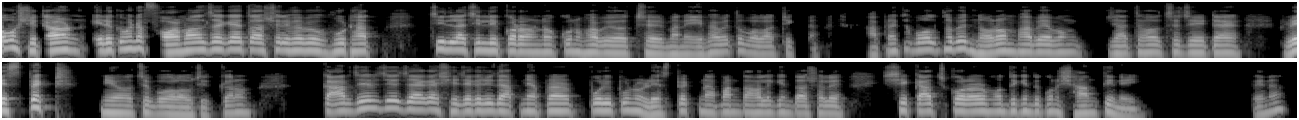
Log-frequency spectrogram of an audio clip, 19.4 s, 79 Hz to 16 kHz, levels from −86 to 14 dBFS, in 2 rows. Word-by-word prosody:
অবশ্যই 200 -6 +3
কারণ 180 +2 +9 0.2
এরকম 175 +4 +3
একটা 205 -2 +1
ফরমাল 150 +4 +6
জায়গায় 190 0 +5
তো - - +3
আসলে 175 +1 -1
এভাবে 170 0 +3
হুট-হাট 160 -1 +1 0.4
চিল্লাচিল্লি 175 -3 +3
করানো 150 -2 +2
কোনোভাবে 145 -2 -1
হচ্ছে 130 +1 -5 0.2
মানে 120 0 -3
এভাবে 145 +4 -3
তো - - -4
বলা 125 -1 -2
ঠিক 125 -3 -11
না। 95 - -17 0.4
আপনাকে 160 +9 -7
বলতে 180 0 0
হবে 200 +1 +1
নরমভাবে 150 +1 +1
এবং 145 +1 -5 0.3
যাতে 130 +1 -4
হচ্ছে 145 0 -4
যে 140 - -2
এটা 140 +1 -2 0.5
রেসপেক্ট 170 +8 +5 0.3
নিয়ে 140 -1 0
হচ্ছে 130 +2 -4
বলা 120 -2 0
উচিত। 110 -1 -9
কারণ 140 +1 -4 0.6
কাজের 165 +7 +2
যে 215 - +4
জায়গা 180 0 +3
সে 160 - -5
জায়গায় 160 0 +1
যদি 160 - +3
আপনি 155 - -6
আপনার 160 +1 +3 0.2
পরিপূর্ণ 165 +1 0
রেসপেক্ট 125 +6 -4
না 140 - -2
পান 145 0 -2
তাহলে 140 0 -2
কিন্তু 135 -2 -6
আসলে 130 0 -3 0.4
সে 170 - 0
কাজ 155 0 +2
করার 160 -1 +3
মধ্যে 155 0 -3
কিন্তু 150 -1 -4
কোনো 145 - -5
শান্তি 130 +2 -2
নেই। 100 -1 -7 0.9
তাই 120 - -8
না? - - -5
155 Hz, 185 wpm, -23 LUFS, 140-170 Hz, 0.9 s, কারণ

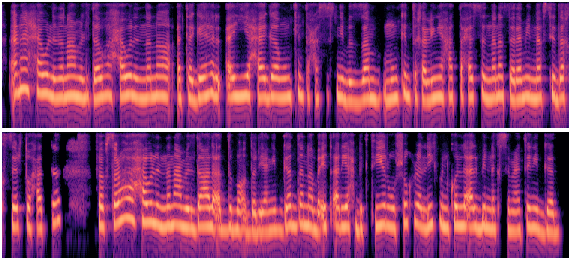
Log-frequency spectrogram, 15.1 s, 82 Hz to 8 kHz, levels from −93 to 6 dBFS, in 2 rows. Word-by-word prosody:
أنا 325 +5 +2
هاحاول 290 -4 +1
إن 245 - +1
أنا 255 +1 +2
أعمل 255 -2 +2
ده 245 0 +2
وهاحاول 265 +1 +1
إن 245 -1 0
أنا 260 0 0
أتجاهل 250 +3 +1
أي 260 +1 +3
حاجة 250 -1 +1
ممكن 255 +2 -1
تحسّسني 255 0 -5
بالذنب، 230 +2 -1
ممكن 245 +3 0
تخلّيني 250 0 0
حتّى 250 0 -5
أحس 250 +2 -4
إن 245 -2 +1
أنا 265 +1 +1
سلامي 245 0 +1
النَفْسي 245 +1 0
ده 250 +1 +2
خِسرته 255 0 -2
حتّى، 240 +4 -4 0.5
فبصراحة 290 +6 +1
هاحاول 305 -2 +2
إن 260 -2 +1
أنا 270 +1 +2
أعمل 250 -3 +2
ده 260 - +1
على 255 -1 +3
قد 225 +2 -1
ما 230 -2 0
أقدر، 215 -1 -3
يعني 220 +2 -1
بجد 260 +4 0
أنا 270 -3 +1
بقيت 240 +2 0
أريَح 255 0 +1
بكتير 265 +3 -1
وشكرًا 280 +3 -2
ليك 265 +3 -2
من 260 -2 +2
كلّ 265 +1 +2
قلبي 255 0 +1
إنّك 240 -1 -1
سمعتني 235 +1 -3
بجد. 210 -2 -2
255 Hz, 200 wpm, -15 LUFS, 240-265 Hz, 0.5 s, أي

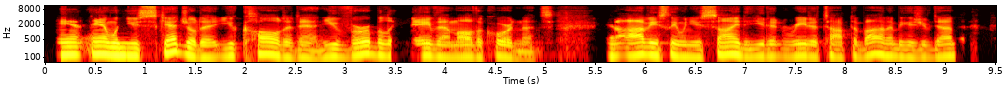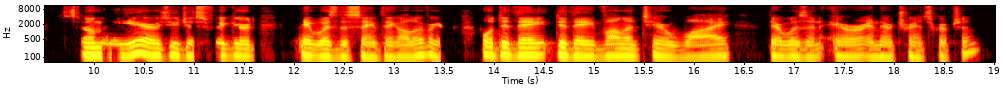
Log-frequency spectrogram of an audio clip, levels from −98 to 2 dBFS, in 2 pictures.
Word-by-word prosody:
And 125 0 +3
and 135 -2 +6
when 120 0 +5
you 115 -1 +2
scheduled 140 - +3
it, 95 0 0
you 110 +1 -2
called 125 -1 0
it 95 0 -4
in. 90 -3 -2
You 105 +2 0
verbally 120 +2 0 0.2
gave 110 -1 +3
them 95 -1 -1
all 100 0 +2
the 100 -1 -4
coordinates. 85 -9 -4 0.5
And 115 +1 -1
obviously 120 -1 +3
when 100 -1 -2
you 100 0 -3
signed 130 +3 +3
it, 100 - -5
you 105 +1 -3
didn't 105 0 -5
read 110 +2 0
it 100 - -4
top 100 -1 -3
to 115 - -5
bottom 115 +1 -1
because 100 -1 -5
you've 100 - -8
done 105 +2 0 0.2
it - - -26 0.3
so 125 -1 0
many 115 -2 -1
years 120 -1 +3
you 120 - 0
just 110 -1 -3
figured 110 -2 0 0.5
it 115 - +6
was 105 -2 +1
the 100 -2 -3
same 95 0 +1
thing 95 0 -3
all 100 0 -1
over 125 +3 -2
again. 105 - -2 0.4
Well, 130 -2 +3
did 120 -1 +2
they 120 0 +5
did 120 -2 +2
they 110 -2 +3
volunteer 110 +1 -1
why 100 +3 -2 0.4
there 105 -2 +1
was 100 -1 -2
an 100 +2 -5
error 105 +1 -2
in 100 -1 -3
their 100 -1 -3
transcription? 105 - -7
110 Hz, 195 wpm, -25 LUFS, 100-120 Hz, 0.5 s, and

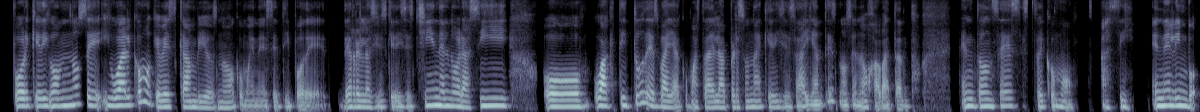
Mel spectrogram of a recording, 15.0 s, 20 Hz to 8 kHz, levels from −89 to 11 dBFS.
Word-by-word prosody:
porque 190 0 +2
digo, 190 0 +2
no 210 +4 +3
sé, 210 -4 -1
igual 205 +1 +4
como 285 +3 0
que - - -1
ves 165 0 +1
cambios, 155 -3 -1
¿no?, 145 0 -2
como 65 - -7
en 65 0 -7
ese 65 - -6
tipo - - -4
de - - -7
de 165 - -2
relaciones 165 0 -1
que - - -3
dices: 90 0 -3
"Chin, 205 - +3
él 195 0 +3
no 185 -1 +2
era 165 -3 +2
así", 200 +5 +2 0.4
o 175 +1 +5
o 200 - +6
actitudes, 200 +3 +1
vaya, 165 -2 0
como - - -6
hasta 155 - -3
de 150 - 0
la 155 -1 -1
persona 160 +1 -3
que 165 -3 -6
dices: 155 - -5
"Ay, 100 +4 -1
antes 155 +9 -3
no 105 - -2
se - - -7
enojaba 100 - -2
tanto". - - -7 0.5
Entonces, 185 +1 0
estoy 160 -3 -5
como 175 0 -3 0.3
así, 155 -1 -5 0.2
en 195 +1 +4
el 200 0 +5
limbo. 195 -3 +3
175 Hz, 190 wpm, -22 LUFS, 155-195 Hz, 0.5 s, o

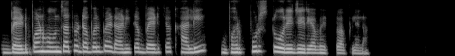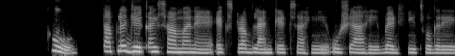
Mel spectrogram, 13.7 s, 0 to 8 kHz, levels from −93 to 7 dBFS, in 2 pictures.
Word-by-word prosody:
Bed 190 -1 +3
पण 245 +1 +4
होऊन 245 -1 +6
जातो 255 +2 +1
डबल 240 0 +1
बेड 255 -5 0
आणि 200 0 +1
त्या 225 - -3
बेडच्या 200 +2 -2
खाली 210 +6 0 0.4
भरपूर 200 +6 0
स्टोरेज 220 -6 +2
एरिया 185 -2 +2
भेटतो 170 -1 -6
आपल्याला. 155 0 -9 2.1
हो. 180 - +3 0.4
तर 255 - 0
आपलं 255 0 +2
जे 240 0 +6
काही 240 0 +2
सामान 205 -3 +2
आहे 180 -1 -2
एक्स्ट्रा 205 +1 -3
ब्लँकेट्स 190 -1 -1
आहे, 175 0 -4
उशा 195 0 -3
आहे, 170 -1 -3
बेडशीट्स 185 +1 -4
वगैरे 175 -1 -1
200 Hz, 125 wpm, -25 LUFS, 180-235 Hz, 2.1 s, होऊन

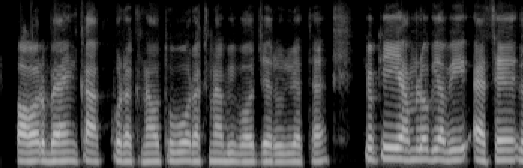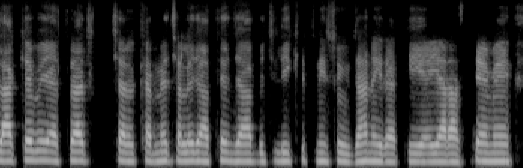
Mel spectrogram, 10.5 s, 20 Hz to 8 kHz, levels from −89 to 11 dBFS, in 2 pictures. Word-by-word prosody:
power 160 0 +5
bank 155 0 +1
आपको 155 0 0
रखना 150 0 -3
हो 150 0 +1
तो 160 - -2
वो 160 +1 +2
रखना 155 0 -1
भी 150 0 -1
बहुत 145 0 -1
ज़रूरी 145 -1 0
रहता 150 0 -3
है 155 - -3 0.4
क्योंकि 195 +1 +3
हम 180 -1 +2
लोग 185 -1 +1
अभी 175 +2 0
ऐसे 175 +1 +3
इलाके 170 0 +2
में 170 0 -2
यात्रा 160 0 +1 0.3
चल 155 -2 0
करने 155 0 -1
चले 155 0 0
जाते 155 +1 0
हैं 155 - -3
जहाँ 150 -1 +1
बिजली 150 +1 -5
कि 155 - -23
इतनी 155 -4 -4
सुविधा 150 0 -1
नहीं 150 -2 +1
रहती 145 +1 -3
है 145 0 0
या 145 0 +3
रास्ते 145 +3 0
में 150 0 +1
155 Hz, 210 wpm, -23 LUFS, 150-160 Hz, 0.4 s, power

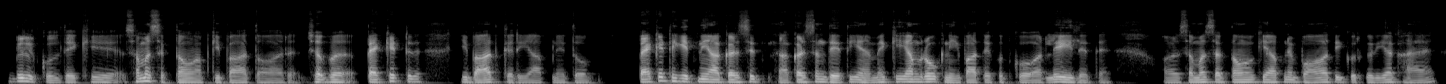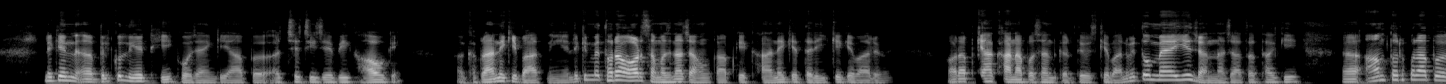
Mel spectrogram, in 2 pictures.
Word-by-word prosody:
बिल्कुल 125 -10 +1
देखिए, 100 0 -3
समझ 145 +7 +2
सकता 100 -9 -3
हूँ 100 0 0
आपकी 95 +1 -5
बात 95 +1 -3
और 90 -1 -7 0.2
जब 110 -2 +1 0.3
पैकेट 130 +6 +3 0.5
की 110 - -1
बात 105 +2 +3
करी 95 0 -5
आपने 95 0 -10
तो 100 0 -4 0.5
पैकेट 155 +8 +5
ही - - +4
इतनी 130 -1 +2
आकर्षित 110 +2 +3 0.2
आकर्षण 110 +5 +1
देती 105 +2 +2
है 105 -3 +2
हमें 105 +3 -2
कि 125 +2 -1
हम 120 -1 +4
रोक 125 -2 +2
नहीं 100 -1 0
पाते 100 0 -1
खुद 95 -1 -10
को 100 -1 -2
और 95 0 -4
ले 110 +4 +2
ही 110 -3 +6
लेते 90 0 -7
हैं। 95 - -15 0.5
और 100 0 -5
समझ 105 +2 0
सकता 105 0 -1
हूँ 110 +1 +1
कि 110 0 -2
आपने 110 +1 0
बहुत 105 +3 -1
ही 110 - -1
कुरकुरिया 100 +1 -3
खाया 95 -2 -7
है। 110 +6 -10 0.6
लेकिन 175 +1 +4 0.3
बिल्कुल 155 +6 -1
ये 150 0 +4
ठीक 115 +1 -4
हो 100 -1 0
जाएँगी 95 +1 -6
आप 95 +1 -9
अच्छी 100 +4 -5
चीज़ें 110 -1 -3
भी 105 0 0
खाओगे। 105 +1 0 0.6
अ, - - -10
घबराने 110 +10 +4
की 145 -3 +3
बात 95 -4 0
नहीं 90 +2 -10
है 95 - -7
लेकिन 135 - -4
मैं 210 -1 0
थोड़ा 200 +1 +9
और 180 +1 +9
समझना 110 +1 +2
चाहूँगा 100 -4 -2
आपके 100 +1 -5
खाने 100 +3 -2
के 110 +1 -3
तरीके 95 +2 -4
के 100 - -3
बारे 95 -1 -6
में 95 - -18 0.6
और 120 - -1
आप 135 0 0
क्या 140 0 +6
खाना 110 -1 +5
पसंद 105 -1 -3
करते 100 +1 -6
हो 100 - -2
इसके 105 +2 -6
बारे 95 +6 -4
में। 170 +2 -3
तो 225 - +4
मैं 205 -1 +6
ये 215 +2 +4
जानना 90 - 0
चाहता 95 +2 -6
था 110 - -2
कि 115 +2 -6 0.4
अ, - - -4 0.2
आम 175 +3 +2
तौर 215 0 +1
पर 215 - +1
आप 210 0 +4
105 Hz, 205 wpm, -24 LUFS, 100-120 Hz, 0.6 s, थोड़ा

